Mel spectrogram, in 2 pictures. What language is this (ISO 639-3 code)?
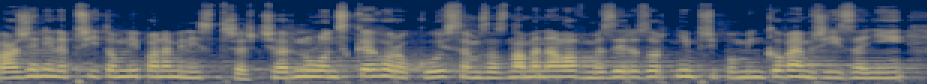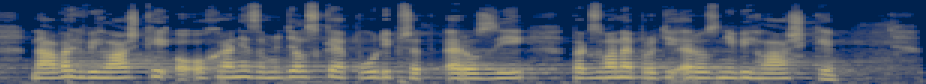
ces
